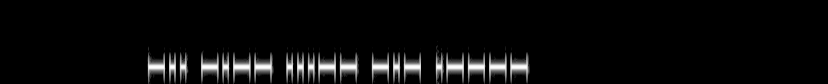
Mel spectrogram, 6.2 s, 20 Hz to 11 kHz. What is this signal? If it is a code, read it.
Morse code, heard as a keyed tone, about 29 wpm, 700 Hz. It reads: DY3K1
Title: Code Groups - 5 Letter:Numbers - 30wpm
